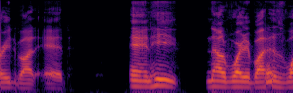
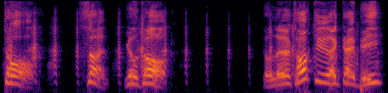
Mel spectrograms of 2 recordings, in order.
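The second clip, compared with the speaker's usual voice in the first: a lightly voiced streetwise bro, higher and louder; imitating Rob's slang; 5 semitones higher, 5 dB louder than usual. Mocking Rob's tough slang to Michael, hyped bro voice. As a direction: mimic a guy suddenly talking tough slang. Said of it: "he act like he dark skinned".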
